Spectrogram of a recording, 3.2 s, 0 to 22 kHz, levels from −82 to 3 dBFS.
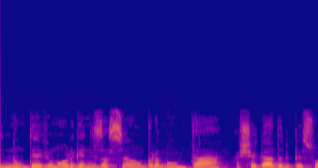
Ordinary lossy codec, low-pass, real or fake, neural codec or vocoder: none; none; real; none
